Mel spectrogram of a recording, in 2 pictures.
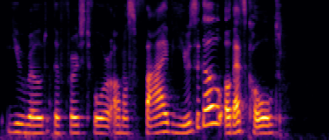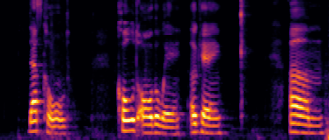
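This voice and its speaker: A woman's voice: on the low side, warm tone. A woman hosting a casual livestream from home, chatting informally and giggly as she reads and answers viewer comments. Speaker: livestream host reading chapters aloud and chatting with viewers.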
